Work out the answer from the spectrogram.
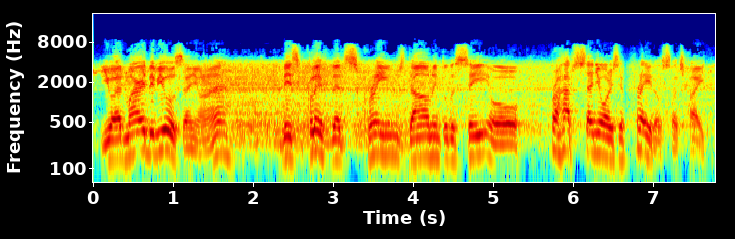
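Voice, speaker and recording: An actor playing a suave, menacing revolutionary host in a 1950s radio drama, deliberate and mock-courteous. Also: male voice, on the high side, animated, muffled recording, background noise. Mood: quietly menacing. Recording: dulled old radio, music behind.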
